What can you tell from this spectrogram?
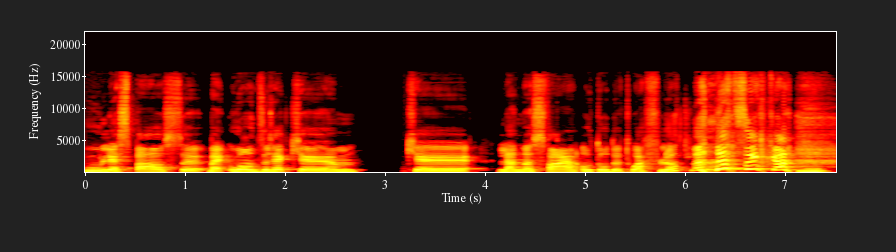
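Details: Adult woman who stutters, who has had speech therapy including stuttering modification and uses meditation to stay present during stuttering moments; stuttering.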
